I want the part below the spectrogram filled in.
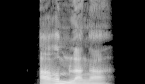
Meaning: inflection of armlang: 1. strong/mixed nominative masculine singular 2. strong genitive/dative feminine singular 3. strong genitive plural
- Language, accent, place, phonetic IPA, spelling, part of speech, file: German, Germany, Berlin, [ˈaʁmlaŋɐ], armlanger, adjective, De-armlanger.ogg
